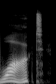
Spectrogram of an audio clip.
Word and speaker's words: walked: And that ed has three sounds. T as in walked, d as in played, and id as in wanted.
